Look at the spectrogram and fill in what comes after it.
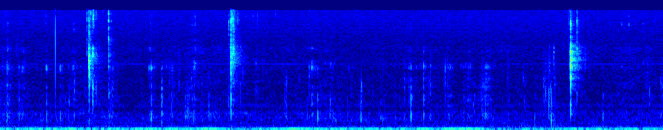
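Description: Close-up chewing and mouth sounds of a person eating fried potatoes and bread, with a few sharp clicks, some from the fork on the plate, over a steady low hum.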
